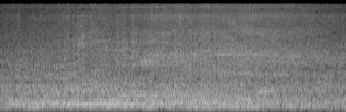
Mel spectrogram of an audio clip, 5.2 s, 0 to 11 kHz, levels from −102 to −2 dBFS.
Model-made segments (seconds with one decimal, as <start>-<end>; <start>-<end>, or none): 3.1-4.8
